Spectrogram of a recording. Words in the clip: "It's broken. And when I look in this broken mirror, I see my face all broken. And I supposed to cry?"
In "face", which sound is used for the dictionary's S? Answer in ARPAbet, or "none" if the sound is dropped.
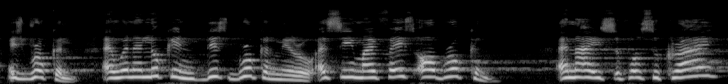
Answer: S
